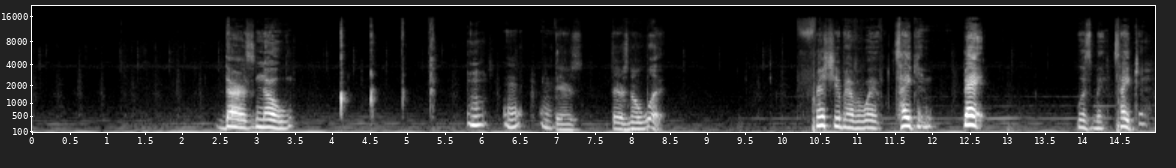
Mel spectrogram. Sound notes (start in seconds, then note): 3.9 clicks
